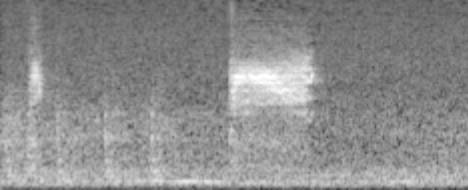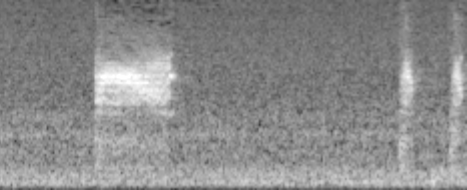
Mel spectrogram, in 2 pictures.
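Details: Squirrel noises: two rasping, breathy bursts roughly half a second each, about two and a half seconds apart, followed by a couple of faint short ticks near the end.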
